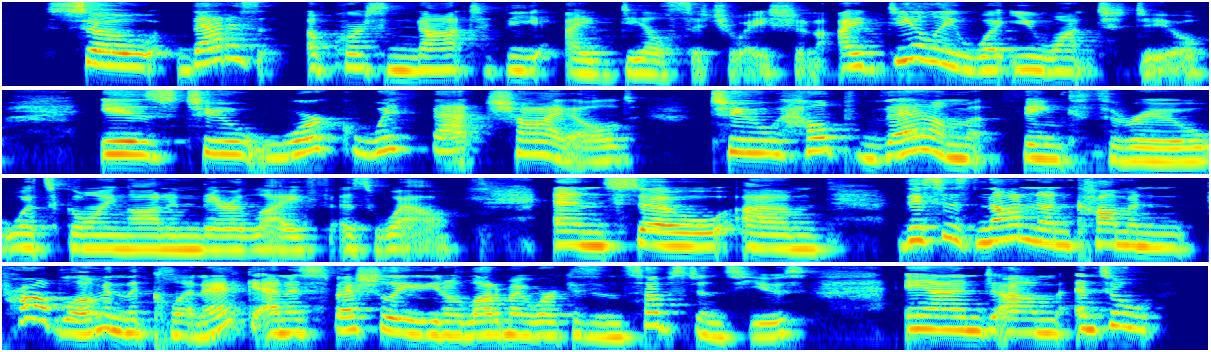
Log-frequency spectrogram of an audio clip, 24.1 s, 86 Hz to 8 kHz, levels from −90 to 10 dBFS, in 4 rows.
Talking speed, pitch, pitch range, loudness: 155 wpm, 220 Hz, 195-265 Hz, -22 LUFS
